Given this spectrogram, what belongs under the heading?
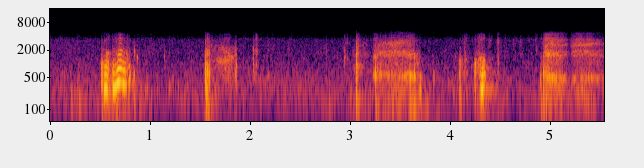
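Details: A persistent cough that won't stop.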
